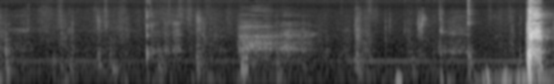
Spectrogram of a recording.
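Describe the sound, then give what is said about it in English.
A few scattered coughs and throat-clearing noises amid quiet, with a longer rasping stretch in the middle and a sharp, loud cough burst right at the end. “Man, the coughs are getting worse.”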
